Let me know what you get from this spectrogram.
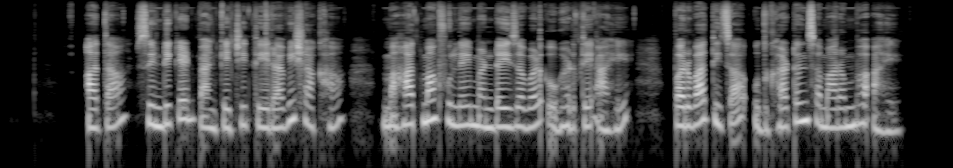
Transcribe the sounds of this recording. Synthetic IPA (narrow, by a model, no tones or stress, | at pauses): at̪asiɳɖikeʈ̚bə̃ŋket͡ɕiːt̪eɾaʋiːɕakʰa | məɦat̪mafuleməɳɖəiːd͡zəʋəɭoɡʱəɽt̪eʔaɦe | pəɾʋat̪it͡sa̰ud̪ɡʱaʈənsəmaɾəmbʱəʔaɦe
